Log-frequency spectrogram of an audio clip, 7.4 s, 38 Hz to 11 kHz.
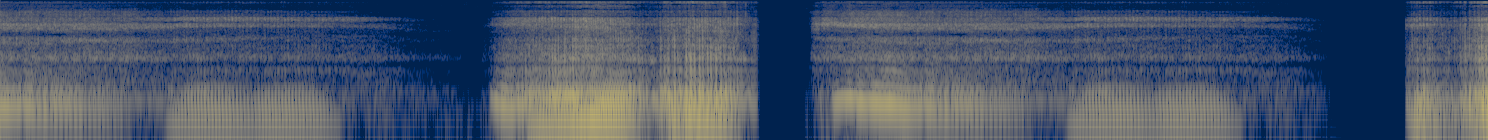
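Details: Astro sleeping and snoring, clip taken from a 1980s–1990s nostalgia episode: deep, groaning, rumbling, partly sigh-like breaths with short silent gaps between them; snoring during sleep.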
